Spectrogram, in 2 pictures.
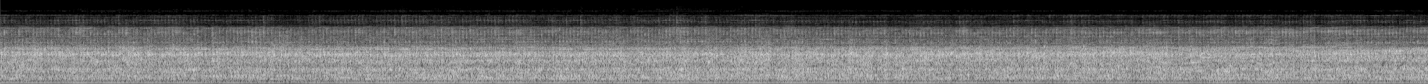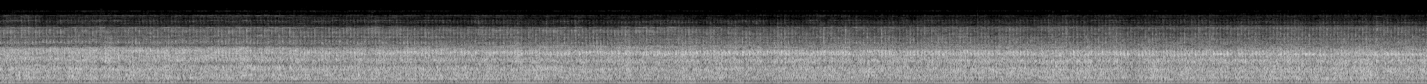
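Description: Truck-mounted borewell drilling rig running while drilling, making a loud, steady noise of engine and compressor with a hiss of compressed air blowing rock dust up out of the borehole.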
